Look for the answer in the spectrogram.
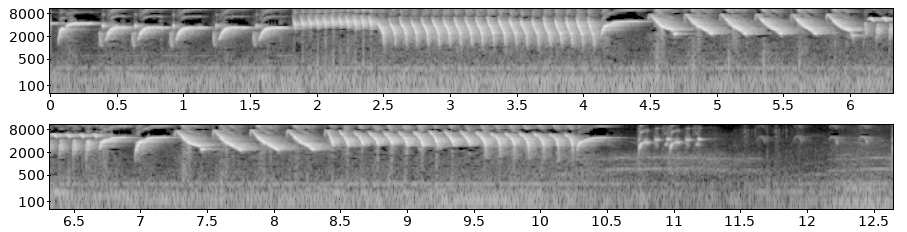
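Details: Young canaries' training song from a canary: repeated slurred whistles give way to a dense buzzy roll, then chains of quick sweeping notes, before a fading finish and near silence.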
